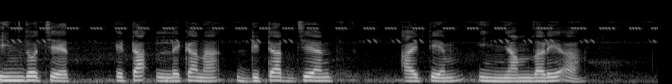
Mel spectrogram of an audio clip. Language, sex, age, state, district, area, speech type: Santali, male, 18-30, West Bengal, Bankura, rural, read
